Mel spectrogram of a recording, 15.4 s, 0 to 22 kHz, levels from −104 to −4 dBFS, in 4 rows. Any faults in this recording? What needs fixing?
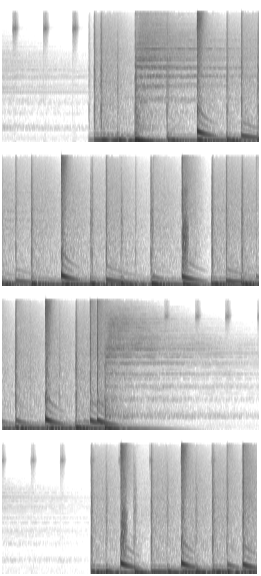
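Nothing in this music needs to be fixed, as no faults can be heard in it.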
